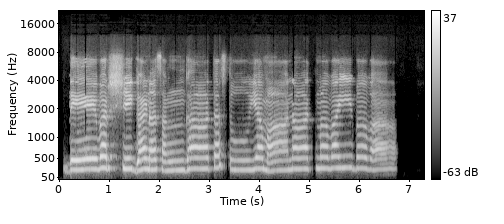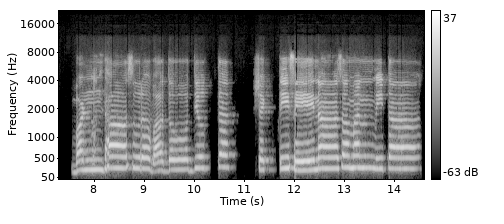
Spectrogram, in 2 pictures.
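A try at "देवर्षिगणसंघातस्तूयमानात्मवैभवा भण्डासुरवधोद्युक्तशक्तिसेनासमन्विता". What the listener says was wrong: You are chanting everything correctly. Just at the Mahaprana Aksharas, I will just chant the letter you repeat. Gha. Gha. Can you repeat gha? Bha. Dha. Dha. Ta, tha, da, tha. Now your whatever stress you put and you chanted, it was correct. So when you chant the verse also, you should put so much effort in Mahaprana.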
